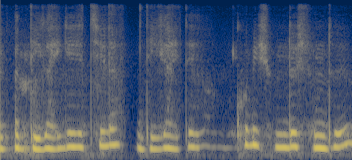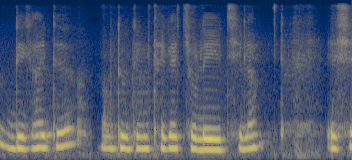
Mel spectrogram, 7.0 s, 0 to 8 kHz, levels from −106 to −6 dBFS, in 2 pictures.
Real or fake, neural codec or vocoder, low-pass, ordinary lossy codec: fake; codec, 16 kHz in and 24 kHz out, 1 kbps, XY-Tokenizer; 7.2 kHz; none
